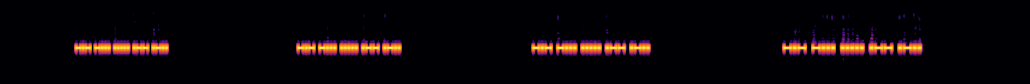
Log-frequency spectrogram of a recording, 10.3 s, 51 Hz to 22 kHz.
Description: Morse code, heard as a keyed tone, about 64 wpm, 700 Hz. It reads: KB5WL KB5WL KB5WL KB5WL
